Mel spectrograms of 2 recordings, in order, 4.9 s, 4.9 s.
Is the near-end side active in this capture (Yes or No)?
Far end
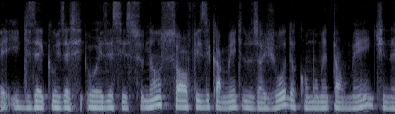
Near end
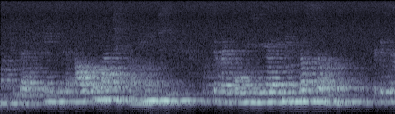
Yes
